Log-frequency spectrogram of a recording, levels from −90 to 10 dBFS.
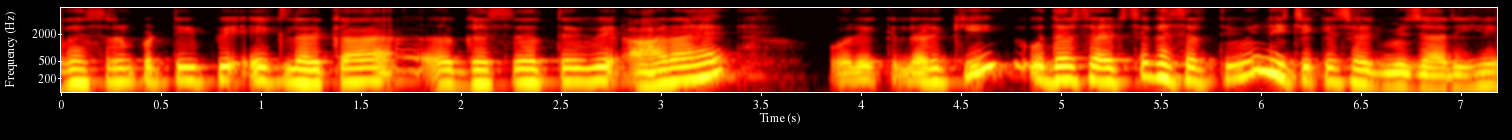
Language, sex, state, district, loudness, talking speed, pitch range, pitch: Hindi, male, Jharkhand, Sahebganj, -17 LUFS, 200 wpm, 160-195 Hz, 175 Hz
